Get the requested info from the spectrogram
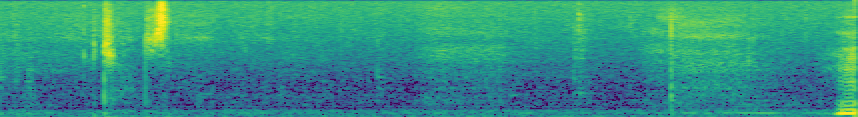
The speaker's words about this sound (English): Who's he gonna take? He's flipping through the papers.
